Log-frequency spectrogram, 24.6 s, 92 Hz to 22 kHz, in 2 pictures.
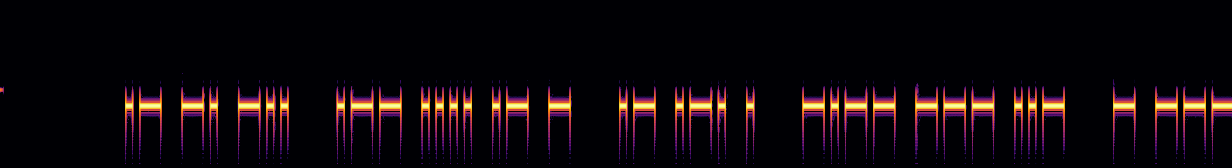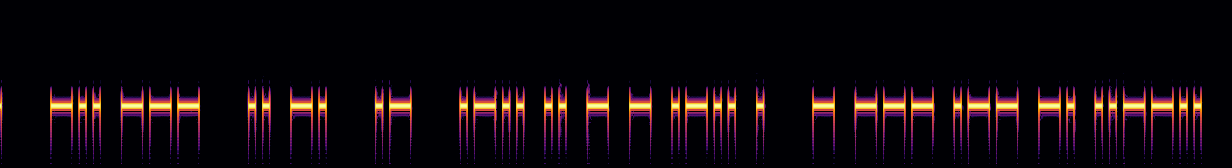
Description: Morse code, heard as a keyed tone, about 17 wpm, 700 Hz. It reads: AND WHAT ARE YOU TO DO IN A LITTLE TOWN?
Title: Sentences from Top 1000 Words - Review Part 2 - 17wpm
